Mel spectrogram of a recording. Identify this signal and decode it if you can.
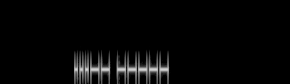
Morse code, heard as a keyed tone, about 44 wpm, 700 Hz. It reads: 30
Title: Numbers - 2-Digit 45wpm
